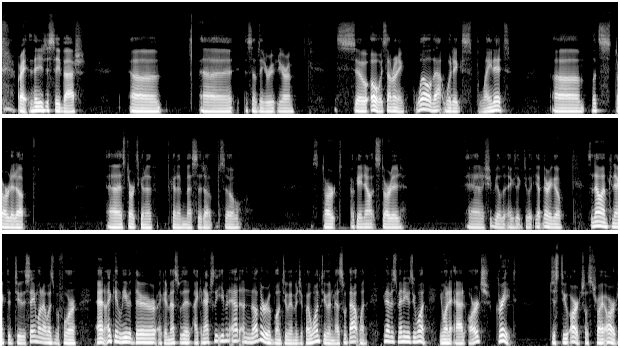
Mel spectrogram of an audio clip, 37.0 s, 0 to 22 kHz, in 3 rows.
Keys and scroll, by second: 0.6-2.4 typing, 5.8 Return, 7.8-9.8 typing, 11.3-18.0 typing, 14.6 ctrl+[, 18.3 Return, 19.7 ctrl+[, 19.8 k, 20.6 k, 21.9 Return, 23.9-24.8 typing, 36.3-36.9 typing.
